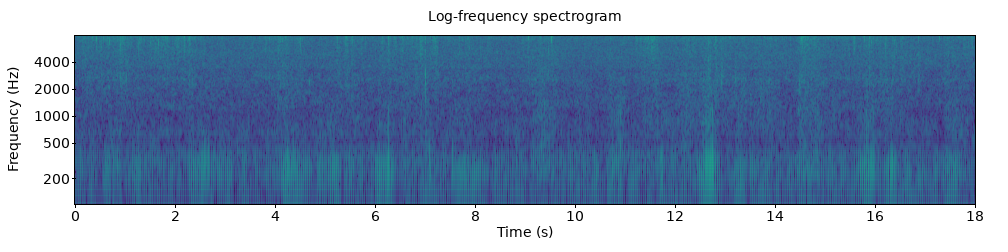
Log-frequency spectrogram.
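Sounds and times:
domestic cat purring: 0.0s - 17.9s.

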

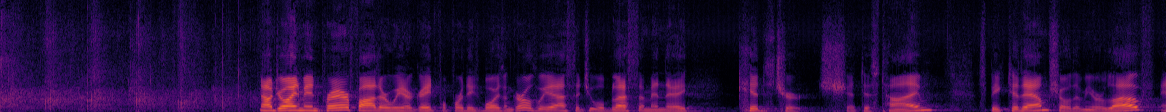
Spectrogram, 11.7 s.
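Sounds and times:
audience applauding: 0.0s - 3.3s
speech: 2.6s - 11.6s.

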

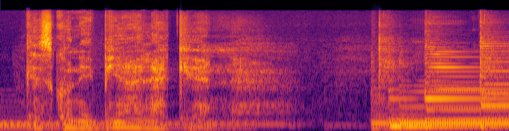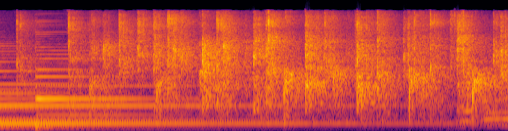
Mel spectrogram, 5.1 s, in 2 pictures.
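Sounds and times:
speech: 0.2s - 1.3s
crowd applauding: 1.9s - 5.0s.

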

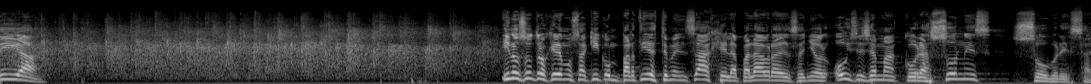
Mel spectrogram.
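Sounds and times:
speech: 0.0s - 0.5s, 5.0s - 10.9s
crowd applause: 0.0s - 5.0s.

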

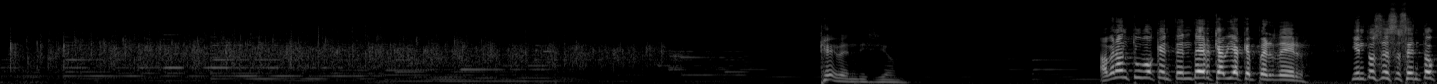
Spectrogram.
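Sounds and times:
audience applause: 0.0s - 7.2s
speech: 8.2s - 9.1s, 11.0s - 14.3s.

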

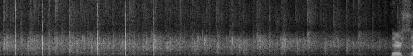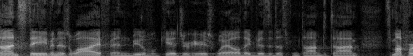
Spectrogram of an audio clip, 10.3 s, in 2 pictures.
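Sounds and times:
audience applauding: 0.0s - 5.4s
speech: 4.9s - 10.3s.

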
